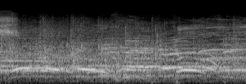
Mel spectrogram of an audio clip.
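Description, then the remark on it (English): A large crowd at a political rally applauds and cheers as Tulsi Gabbard takes the podium from Donald Trump, a dense, steady roar of clapping with many voices shouting and whooping over it, loud and unbroken for the whole moment. “But I want you to listen to the crowd and how they react to it.”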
